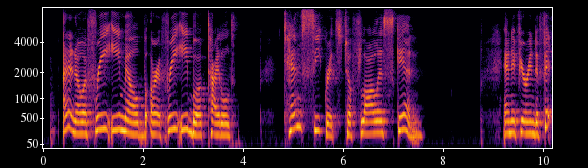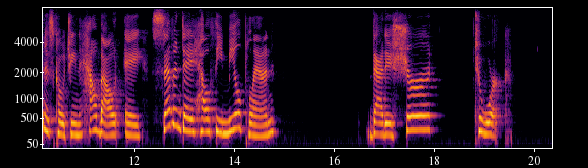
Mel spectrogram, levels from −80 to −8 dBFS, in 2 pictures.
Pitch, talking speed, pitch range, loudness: 210 Hz, 105 wpm, 190-250 Hz, -23 LUFS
